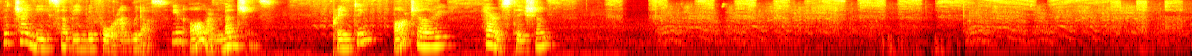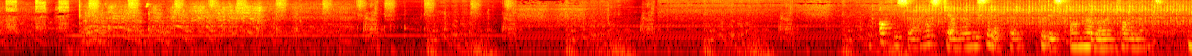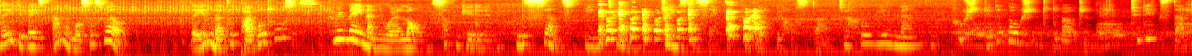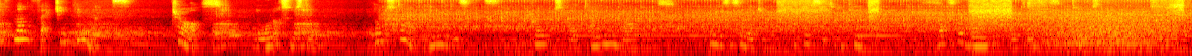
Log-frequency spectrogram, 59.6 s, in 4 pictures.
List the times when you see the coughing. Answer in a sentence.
You can hear the coughing from 37.2 to 39.3 s.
